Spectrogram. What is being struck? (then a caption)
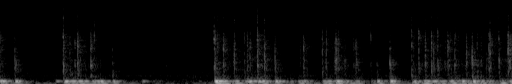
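Plastic membrane computer keyboard. Fingertips of both hands rapidly type on a black plastic membrane desktop keyboard with hollow key caps. The result is dense bursts of hollow, clacky taps with a low thump, with a short lull before the typing resumes continuously.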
